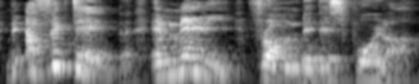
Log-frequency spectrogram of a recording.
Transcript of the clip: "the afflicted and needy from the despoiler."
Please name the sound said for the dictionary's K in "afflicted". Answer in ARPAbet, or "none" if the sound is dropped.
K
